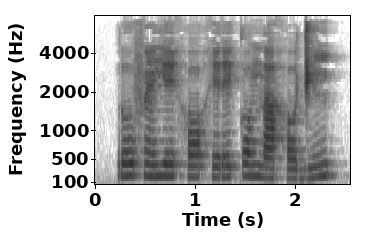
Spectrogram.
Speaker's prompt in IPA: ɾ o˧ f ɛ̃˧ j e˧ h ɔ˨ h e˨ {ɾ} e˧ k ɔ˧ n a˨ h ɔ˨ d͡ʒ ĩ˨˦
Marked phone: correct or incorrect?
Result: correct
